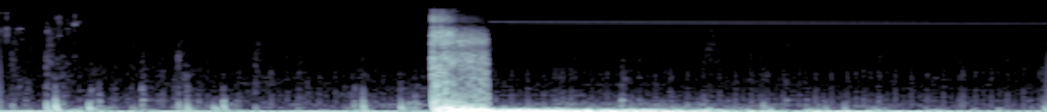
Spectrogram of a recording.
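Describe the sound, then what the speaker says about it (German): A single loud grenade blast in the video game PUBG Mobile, a sharp burst followed by a rumbling decay, preceded by faint footstep-like game sounds. "Granate liegt."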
